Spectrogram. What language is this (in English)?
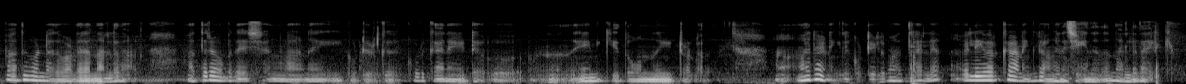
Malayalam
